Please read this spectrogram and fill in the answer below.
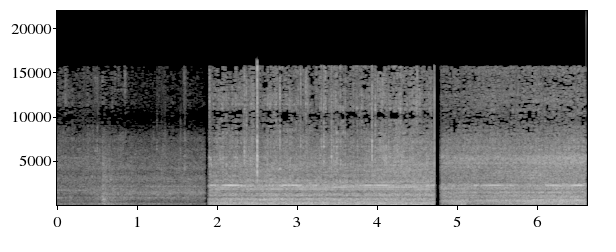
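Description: Boatyard travel lift running: a steady low engine drone with a high warning beeper sounding in short repeated beeps. The sound jumps louder about two seconds in and cuts out for an instant near five seconds.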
